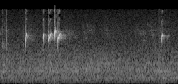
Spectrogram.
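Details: European goldfinch from a training recording for caged birds, giving a few short, bright, high twittering notes clustered in under a second, then one more isolated chirp after a pause.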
